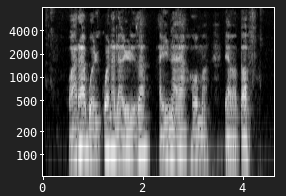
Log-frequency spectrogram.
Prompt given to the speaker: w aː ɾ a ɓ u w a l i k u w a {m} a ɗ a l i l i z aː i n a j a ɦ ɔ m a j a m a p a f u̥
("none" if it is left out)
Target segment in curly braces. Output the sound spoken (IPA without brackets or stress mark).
n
